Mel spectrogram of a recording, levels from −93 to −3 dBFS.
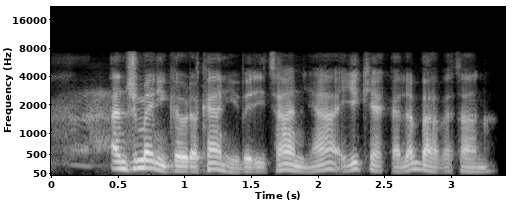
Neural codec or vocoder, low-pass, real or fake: codec, 16 kHz, 0.8 kbps, ZipCodec; 7.2 kHz; fake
